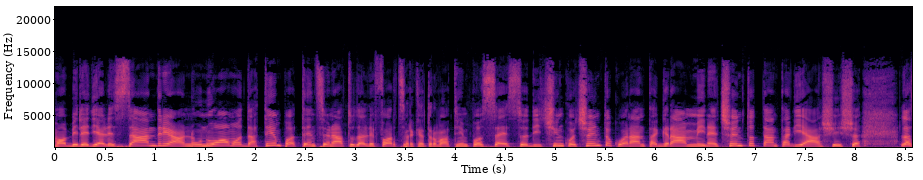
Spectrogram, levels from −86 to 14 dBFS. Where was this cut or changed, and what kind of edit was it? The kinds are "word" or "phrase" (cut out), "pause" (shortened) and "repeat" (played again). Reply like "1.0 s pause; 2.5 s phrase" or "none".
1.4 s word; 3.5 s word; 4.9 s word; 6.5 s phrase; 7.4 s word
